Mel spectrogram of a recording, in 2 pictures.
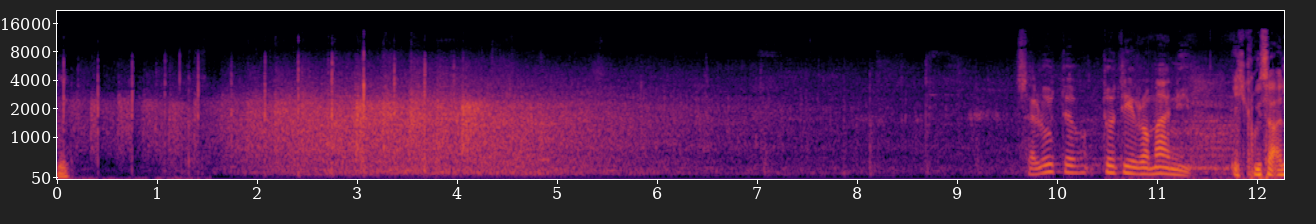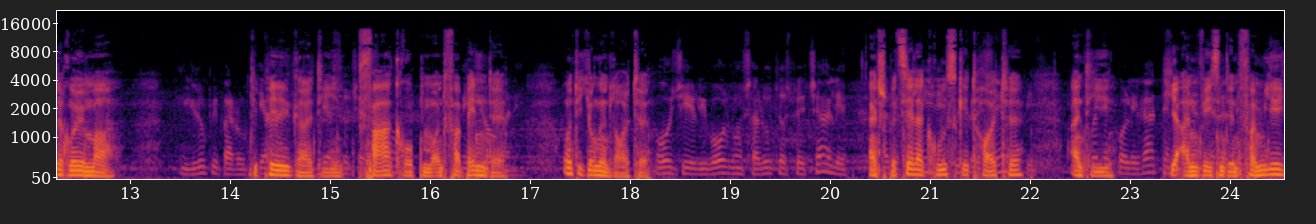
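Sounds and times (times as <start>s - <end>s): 
applause: 0.0s - 8.1s
speech: 9.7s - 12.9s, 13.8s - 24.5s.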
